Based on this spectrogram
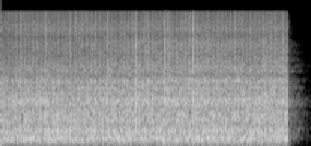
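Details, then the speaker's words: Hydrofoil in water tunnel test, right foil of two identical-geometry, identical-material foils differing only in material orientation: steady rough buzzing hum with fast flutter; flow-induced vibration noise, pitch differs markedly between foils. "i want you to hear the difference in sound caused by flow induced vibration on two foils with exactly the same geometry exactly the same materials tested in the same tunnel with the same condition"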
